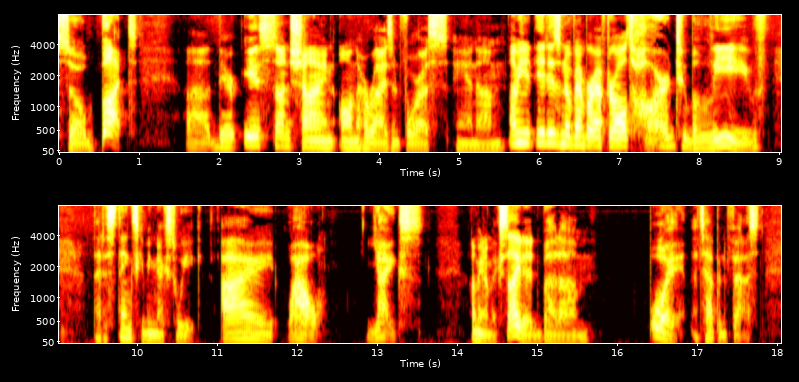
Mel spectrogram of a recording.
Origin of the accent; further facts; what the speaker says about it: Florida, United States; moved away as an adult; now in Virginia Beach, United States; I'm, I'm from Florida. I grew up in Florida, spent twenty-plus years there.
